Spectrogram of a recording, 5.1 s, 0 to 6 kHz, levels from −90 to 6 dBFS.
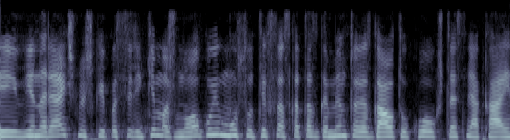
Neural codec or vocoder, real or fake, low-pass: codec, 44.1 kHz, 3.4 kbps, Pupu-Codec; fake; 5.4 kHz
